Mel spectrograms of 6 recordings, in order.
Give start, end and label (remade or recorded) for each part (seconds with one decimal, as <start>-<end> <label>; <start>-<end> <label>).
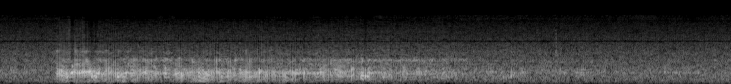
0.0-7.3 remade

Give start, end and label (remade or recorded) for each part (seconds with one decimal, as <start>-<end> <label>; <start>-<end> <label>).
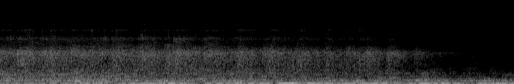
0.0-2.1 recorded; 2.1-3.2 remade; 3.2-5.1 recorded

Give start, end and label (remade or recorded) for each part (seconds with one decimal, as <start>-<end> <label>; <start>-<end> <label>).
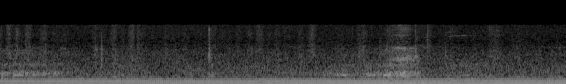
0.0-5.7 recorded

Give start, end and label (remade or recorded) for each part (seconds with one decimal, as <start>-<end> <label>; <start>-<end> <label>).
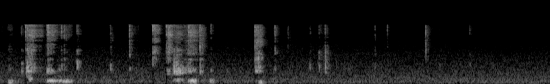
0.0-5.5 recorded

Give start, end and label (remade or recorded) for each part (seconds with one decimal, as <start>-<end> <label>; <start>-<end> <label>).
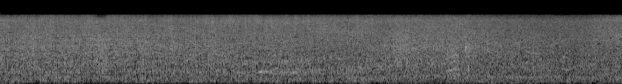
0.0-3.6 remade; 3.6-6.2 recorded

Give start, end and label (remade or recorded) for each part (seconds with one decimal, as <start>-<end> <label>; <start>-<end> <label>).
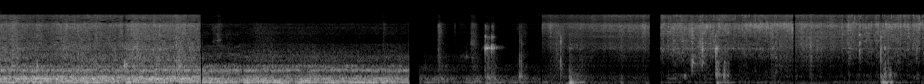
0.0-2.4 recorded; 2.4-6.5 remade; 6.5-7.8 recorded; 7.8-8.4 remade; 8.4-9.2 recorded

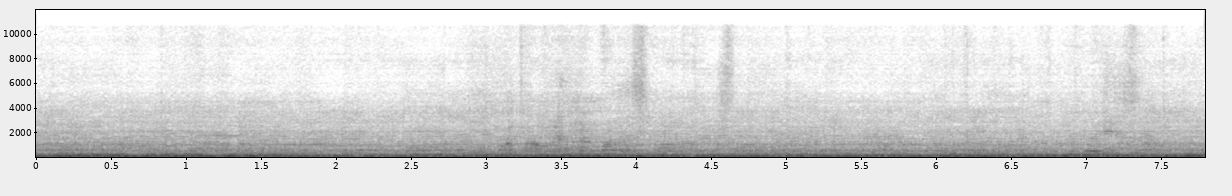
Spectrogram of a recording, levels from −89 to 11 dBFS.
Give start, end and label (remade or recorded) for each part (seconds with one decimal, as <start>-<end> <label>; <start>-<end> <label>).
0.0-7.8 remade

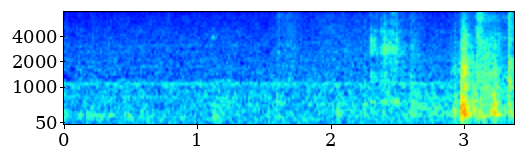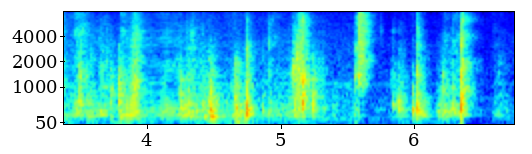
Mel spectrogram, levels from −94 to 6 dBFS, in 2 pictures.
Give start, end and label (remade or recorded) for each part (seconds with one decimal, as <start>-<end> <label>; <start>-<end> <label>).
0.0-3.8 recorded; 3.8-4.3 remade; 4.3-6.8 recorded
